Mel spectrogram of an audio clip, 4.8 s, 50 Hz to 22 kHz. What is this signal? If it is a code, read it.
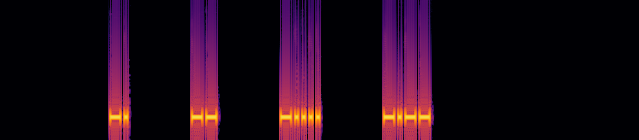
Morse code, heard as a keyed tone, about 46 wpm, spaced as for 15 wpm, 700 Hz. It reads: NM6Y
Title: USA Call Signs - 6x Character Spacing - 45wpm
